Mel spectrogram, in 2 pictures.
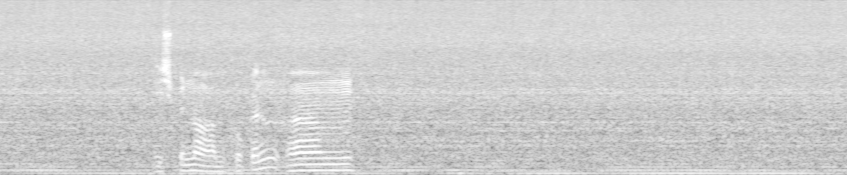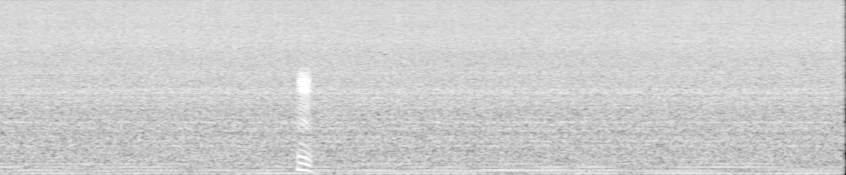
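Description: Aircraft engines drone steadily and low.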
